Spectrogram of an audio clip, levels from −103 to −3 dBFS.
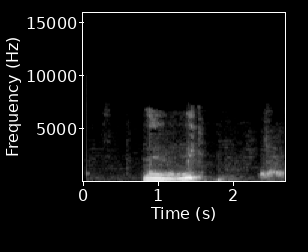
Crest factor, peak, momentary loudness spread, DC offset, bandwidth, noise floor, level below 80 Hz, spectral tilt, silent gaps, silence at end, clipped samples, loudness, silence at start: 16 dB; -6 dBFS; 5 LU; under 0.1%; 5.6 kHz; -78 dBFS; -60 dBFS; -11.5 dB/octave; none; 0.2 s; under 0.1%; -17 LUFS; 0.8 s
